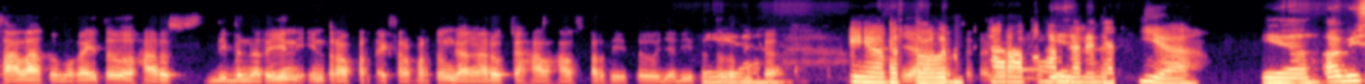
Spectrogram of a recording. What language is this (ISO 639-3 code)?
ind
